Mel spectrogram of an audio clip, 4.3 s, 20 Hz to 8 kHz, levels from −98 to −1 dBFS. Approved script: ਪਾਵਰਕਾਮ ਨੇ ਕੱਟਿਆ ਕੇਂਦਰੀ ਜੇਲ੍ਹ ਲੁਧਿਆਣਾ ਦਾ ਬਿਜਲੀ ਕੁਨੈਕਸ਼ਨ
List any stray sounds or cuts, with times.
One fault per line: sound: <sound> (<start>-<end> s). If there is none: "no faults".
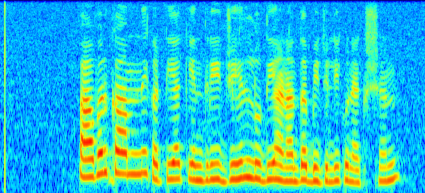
no faults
